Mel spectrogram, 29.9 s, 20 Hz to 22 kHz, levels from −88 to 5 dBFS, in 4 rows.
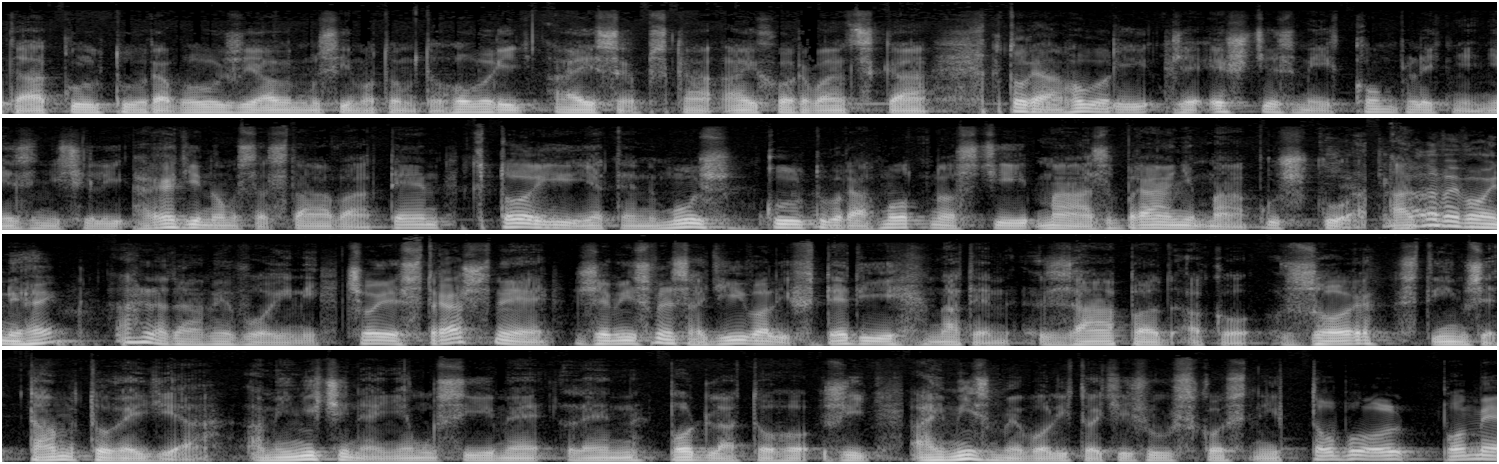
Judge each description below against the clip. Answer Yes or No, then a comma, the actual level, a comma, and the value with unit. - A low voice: Yes, very low, 90 Hz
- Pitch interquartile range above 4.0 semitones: Yes, average, 4.6 semitones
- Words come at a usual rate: Yes, average, 155 wpm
